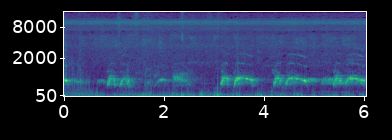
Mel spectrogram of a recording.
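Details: A spotted dove that has just started cooing gives soft, mellow bowing coos in short repeated phrases, with music in the background.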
